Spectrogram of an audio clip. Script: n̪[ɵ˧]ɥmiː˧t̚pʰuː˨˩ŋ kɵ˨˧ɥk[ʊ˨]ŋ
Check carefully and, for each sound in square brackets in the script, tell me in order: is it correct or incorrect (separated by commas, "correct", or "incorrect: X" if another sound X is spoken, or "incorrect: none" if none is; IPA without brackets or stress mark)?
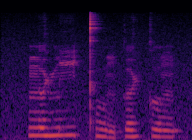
correct, correct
